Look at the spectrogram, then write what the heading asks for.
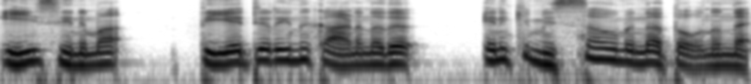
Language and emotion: Malayalam, sad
